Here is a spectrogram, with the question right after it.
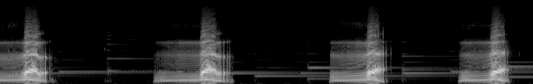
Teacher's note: atas ujung lidah dipertemukan dengan ujung 2 gigi seri atas, sehingga berbunyi huruf dzal, dzal, dza, dza.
